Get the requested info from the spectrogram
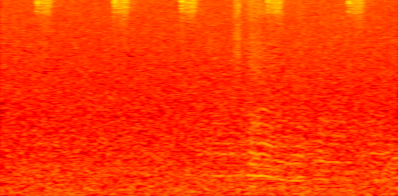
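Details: A male saddle-backed bush cricket sings short, very high, hissing chirps spaced under a second apart in a sunlit forest in Poland in September, with other individuals audible in the background.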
